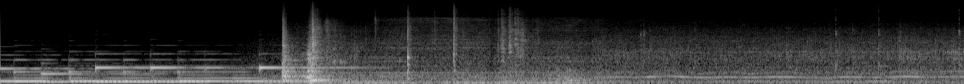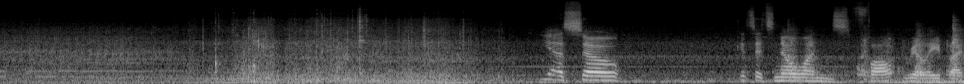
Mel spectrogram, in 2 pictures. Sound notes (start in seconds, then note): 2.8 rocks banging; 6.5 engine whirring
